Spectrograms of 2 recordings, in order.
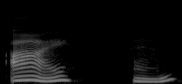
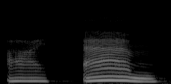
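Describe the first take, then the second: First: "I" pushed louder, "am" falling away; stress on I. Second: "I am" sent out fuller and louder; projected outward. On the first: Teacher demonstrating stress on "I". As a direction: hit the word "I" firmly, let "am" drop. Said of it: "So emphasize I". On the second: Teacher projecting "I am" outward. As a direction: project "I am" out into the aura. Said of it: "project that outward". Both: Shown as a demonstration.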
